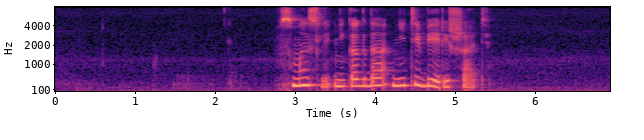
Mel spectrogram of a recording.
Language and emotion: Russian, sad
